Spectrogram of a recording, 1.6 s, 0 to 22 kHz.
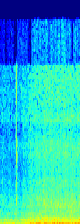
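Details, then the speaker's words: Warm Atomic 4 inboard boat engine idling, pumping cooling water out well, at 40–45 psi oil pressure; a smooth, even low rumble with no misses or knocks. It sounds much better. "oh she just sounds so much better carrying a good 40 45 pounds of oil oil pressure"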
